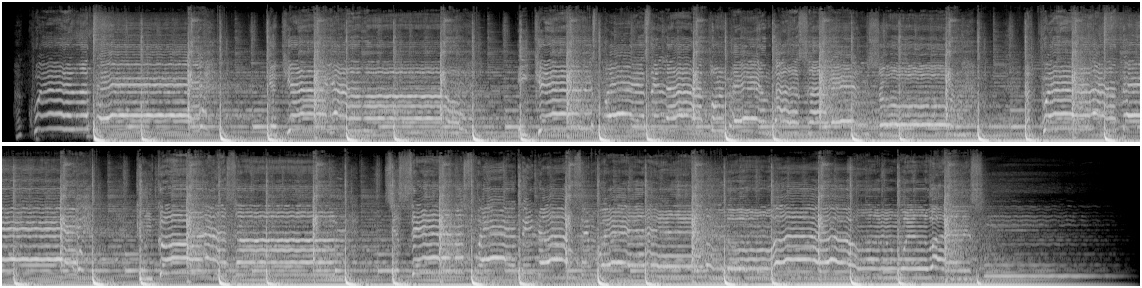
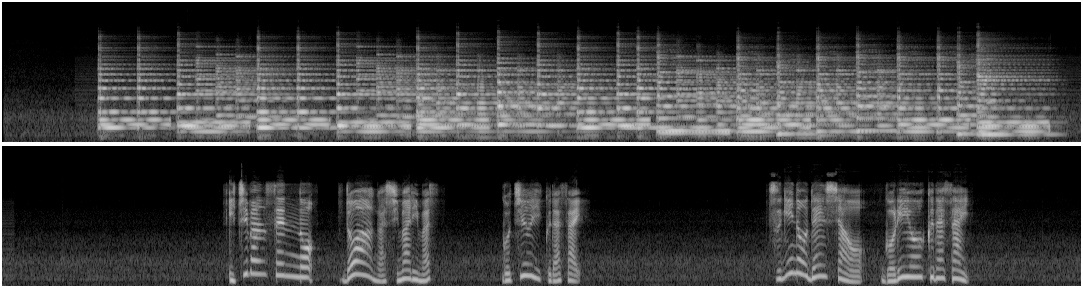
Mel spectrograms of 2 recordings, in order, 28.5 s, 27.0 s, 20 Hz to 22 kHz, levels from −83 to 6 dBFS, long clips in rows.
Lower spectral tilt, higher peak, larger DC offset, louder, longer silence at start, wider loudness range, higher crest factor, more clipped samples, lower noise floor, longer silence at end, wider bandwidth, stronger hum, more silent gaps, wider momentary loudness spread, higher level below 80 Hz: first, -4.5 dB/octave vs -3 dB/octave; about the same, 0 dBFS vs 0 dBFS; neither; first, -11 LUFS vs -18 LUFS; second, 0.4 s vs 1.2 s; second, 1 LU vs 9 LU; second, 10 dB vs 20 dB; neither; second, -38 dBFS vs -52 dBFS; second, 0.4 s vs 1.4 s; first, 18.5 kHz vs 10 kHz; neither; neither; second, 5 LU vs 9 LU; first, -14 dBFS vs -66 dBFS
